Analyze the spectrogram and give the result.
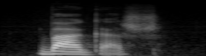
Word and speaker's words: bagaż: Zeszyt, lekarz, bagaż. Zwróćcie proszę uwagę na to, że jeśli litera Z z kropką albo RZ znajduje się na końcu wyrazu przed pauzą, wymawiamy ją jako sz.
